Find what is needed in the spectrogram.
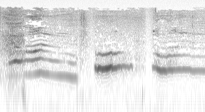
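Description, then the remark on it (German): A cat meows three times in a row, each call a drawn-out, wavering cry with a short pause between, fairly loud with no other sounds around it. “Sie sollen die Katze wieder rauslassen.”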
